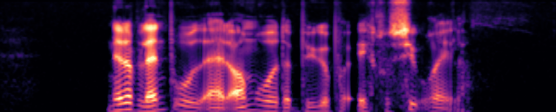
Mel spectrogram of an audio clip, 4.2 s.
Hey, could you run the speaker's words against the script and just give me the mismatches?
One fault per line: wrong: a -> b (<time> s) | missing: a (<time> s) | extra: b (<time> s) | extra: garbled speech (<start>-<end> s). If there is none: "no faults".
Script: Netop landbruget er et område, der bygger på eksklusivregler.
no faults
